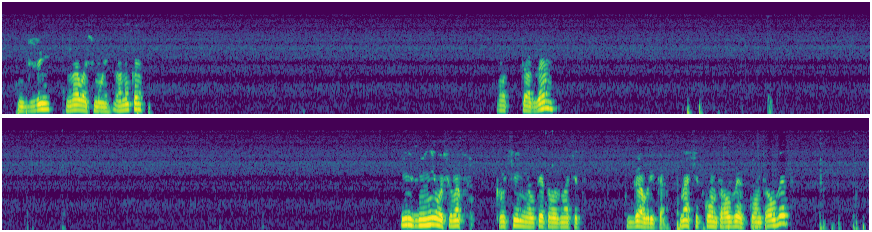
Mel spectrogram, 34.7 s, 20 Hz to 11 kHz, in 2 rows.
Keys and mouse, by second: 0.3 g, 1.1 click, 1.8 click, 2.7 space, 13.6 space, 14.7-15.3 middle drag, 17.7 click, 18.6-26.7 drag, 28.2 click, 31.7 ctrl+z, 32.5 ctrl+z, 33.7 ctrl+z, 34.5 ctrl+z.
